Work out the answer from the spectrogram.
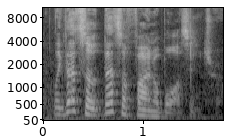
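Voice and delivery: hyped about the intro; impressed. Real, not acted.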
